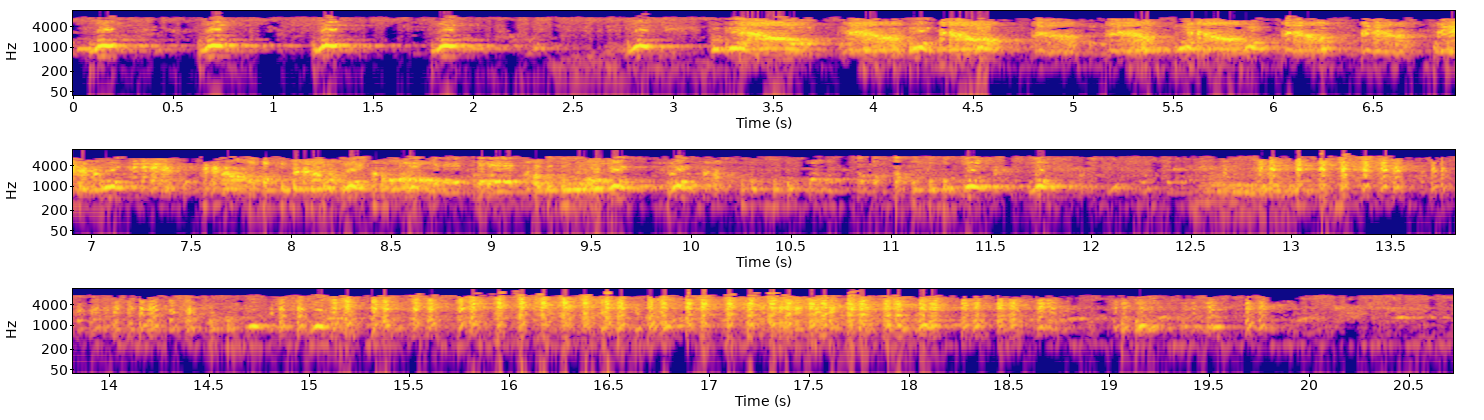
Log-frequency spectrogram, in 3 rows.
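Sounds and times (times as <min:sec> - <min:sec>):
white-breasted waterhen croaking: 0:00.0 - 0:20.7.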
